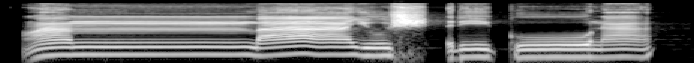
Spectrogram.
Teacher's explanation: Setiap ada mim atau nun yang bertanda tasdid disebut bacaan ghunah musyaddadah. Cara bacanya bunyi mim kita dengungkan dua harakat atau dua ketukan. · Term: gunnah musyaddadah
